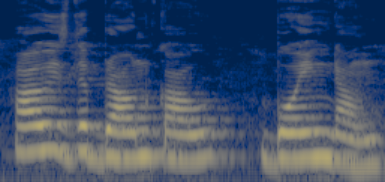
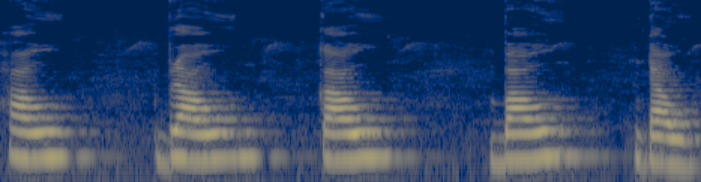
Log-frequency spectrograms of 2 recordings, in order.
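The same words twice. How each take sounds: First: Slow example read. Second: "how" "brown" "cow" "bow" "down" each said alone, with long pauses and the "ou" sound pressed; isolated stressed words. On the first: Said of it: "यहाँ पे example देखते हैं". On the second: Teacher showing students the repeated "ou" sound, each word stressed and set apart. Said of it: "तो यहाँ पे देखिए". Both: Shown as a demonstration.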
